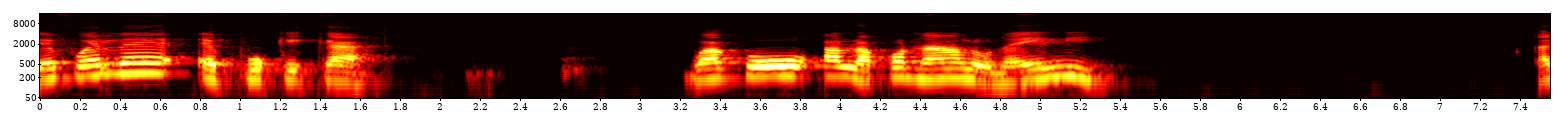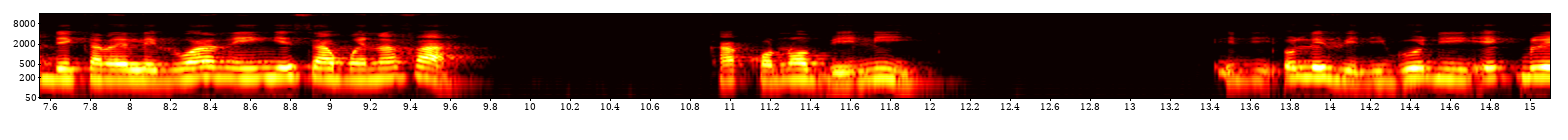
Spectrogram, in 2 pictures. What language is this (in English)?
Ikposo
